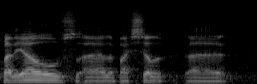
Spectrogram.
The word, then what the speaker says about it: Celebrimbor: The rings were forged by the elves, led by Celebrimbor. Celebrimbor, is that what you say? If it's CE, it's pronounced K. Celebrimbor.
